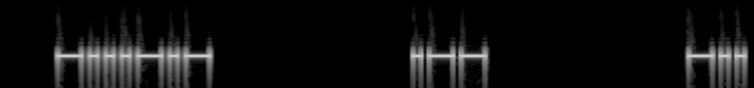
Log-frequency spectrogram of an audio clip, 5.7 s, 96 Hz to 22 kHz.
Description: Morse code, heard as a keyed tone, about 20 wpm, spaced as for 5 wpm, 700 Hz. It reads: <BK>WD
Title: 250 Lesson 40e - BK - Three Characters 20wpm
